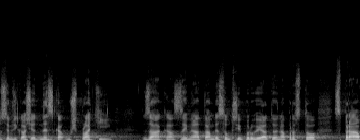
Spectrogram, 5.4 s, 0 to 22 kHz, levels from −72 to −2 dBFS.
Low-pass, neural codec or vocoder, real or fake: 14.4 kHz; none; real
